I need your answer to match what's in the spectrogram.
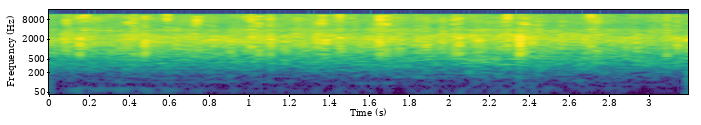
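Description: Steady applause from a crowd, a dense wash of many hands clapping at even loudness for a few seconds, with no voices standing out.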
